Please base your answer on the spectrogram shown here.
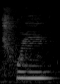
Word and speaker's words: tuile: I think the French have a term for it, tuile. They spell it T-U-I-L-E. I know that's crazy.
